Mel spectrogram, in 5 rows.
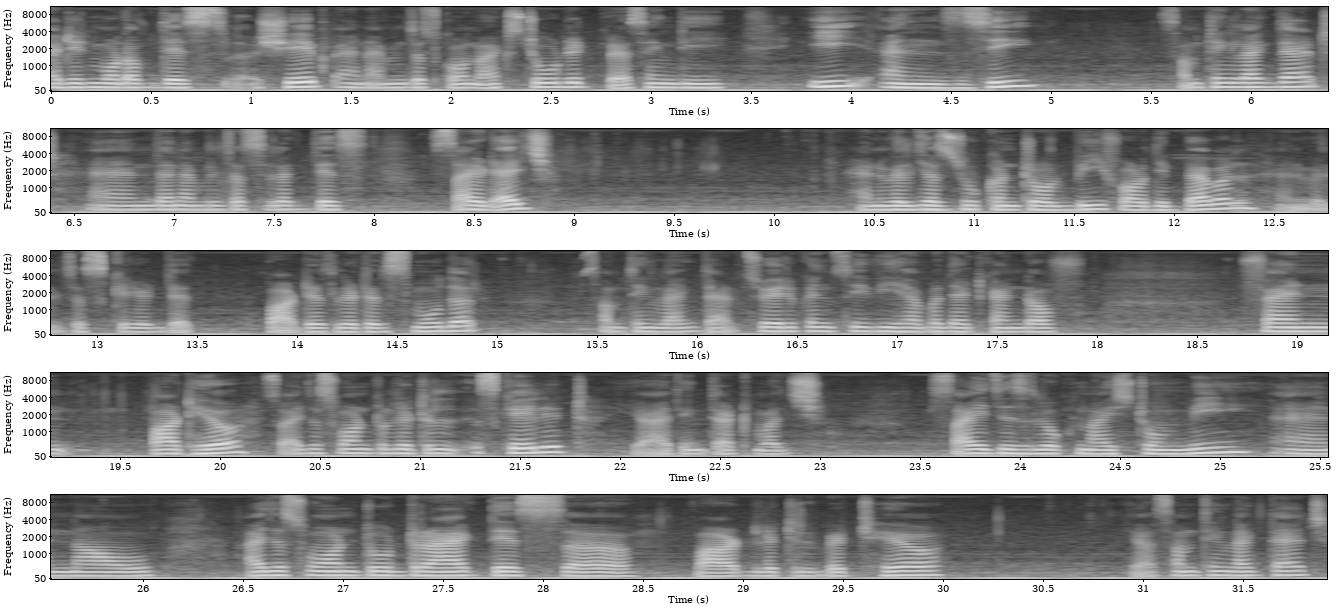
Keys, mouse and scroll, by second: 0.0 Tab, 0.5 shift+middle click, 1.4 a, 2.1 middle click, 3.7 e, 8.2 middle click, 8.9 shift+middle click, 11.1 ctrl+b, 15.8 click, 16.0 Tab, 16.3-17.0 drag, 17.3 shift+click, 17.6 drag, 18.1 `, 21.0 s, 23.9 ctrl+a, 25.3-26.2 middle drag, 26.9 click, 28.3 click, 29.4-30.5 drag, 30.8-31.1 drag, 31.1 middle click.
